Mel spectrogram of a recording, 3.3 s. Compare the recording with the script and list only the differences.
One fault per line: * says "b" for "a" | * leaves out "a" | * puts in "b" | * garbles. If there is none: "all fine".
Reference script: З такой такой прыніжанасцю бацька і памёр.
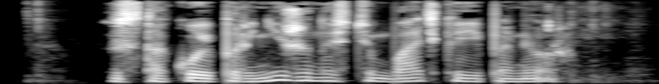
* leaves out "такой"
